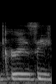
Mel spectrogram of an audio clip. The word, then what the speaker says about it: Grizzee: to cover today is where did the name Grizzy come from so we spell it g-r-i-z-z-e-e as opposed to Grizzly with an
